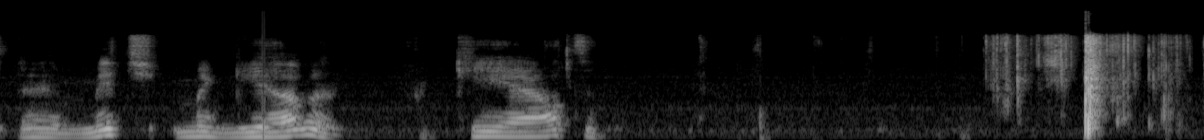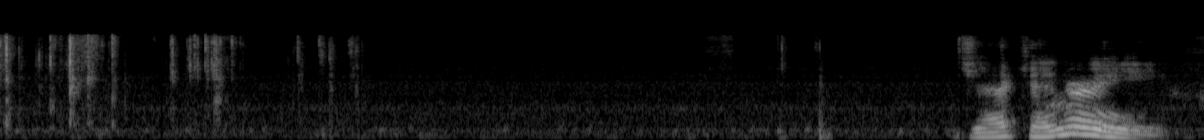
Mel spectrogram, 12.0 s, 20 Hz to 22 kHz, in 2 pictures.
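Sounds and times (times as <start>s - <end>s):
foil crinkling: 5.0s - 7.8s
foil wrapper tearing: 5.0s - 7.8s.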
